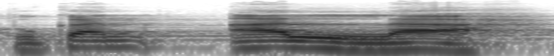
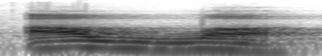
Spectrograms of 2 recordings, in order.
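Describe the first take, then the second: First: The l is pronounced thin and light. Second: The l is pronounced thick and heavy. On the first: The speaker calls it wrong. "Kalau Allah itu nanti uh, tarkik, tipis" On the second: The speaker calls it right. "Lamnya dibaca tebal"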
